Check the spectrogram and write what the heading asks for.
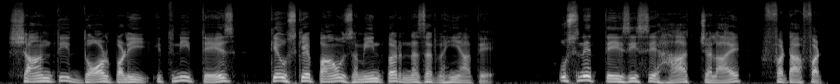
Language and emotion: Urdu, neutral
